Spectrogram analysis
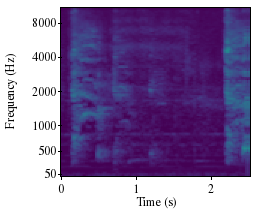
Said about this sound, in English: Wait, clear your throat. I did.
